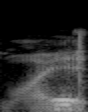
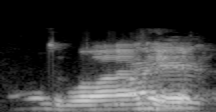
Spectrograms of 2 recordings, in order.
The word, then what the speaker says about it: Wyatt: His name is Wyatt. Wyatt. I I keep saying Wax because that's how I name. It's um W Y A T P. You pron you do pronounce the Y.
